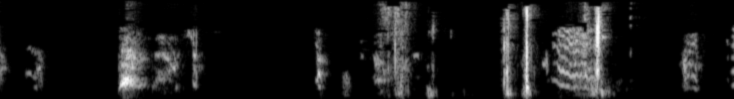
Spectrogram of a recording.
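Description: A puppy being fed lets out short, scattered barks and yips in uneven bursts, with brief quiet gaps between the outbursts.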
